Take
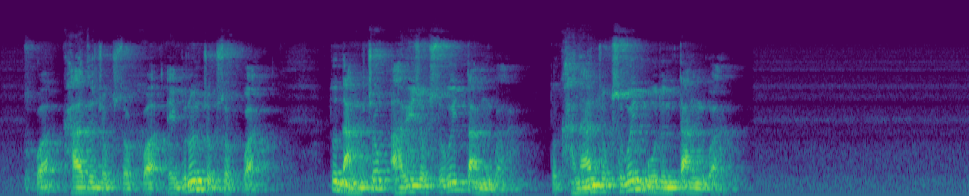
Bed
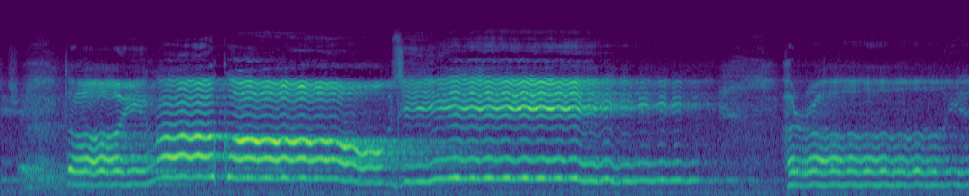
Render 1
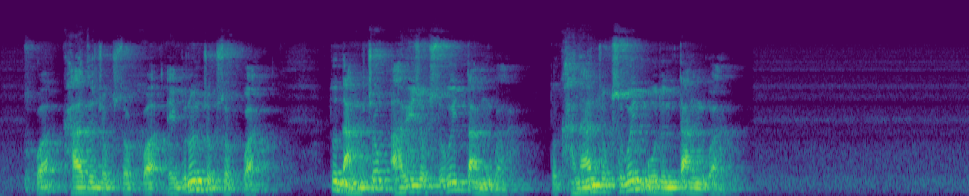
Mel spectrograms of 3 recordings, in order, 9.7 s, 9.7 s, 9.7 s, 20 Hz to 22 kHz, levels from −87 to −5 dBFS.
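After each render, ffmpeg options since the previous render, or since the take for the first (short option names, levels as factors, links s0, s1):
-af "bandreject=f=60:t=h:w=4,bandreject=f=120:t=h:w=4,bandreject=f=180:t=h:w=4,bandreject=f=240:t=h:w=4"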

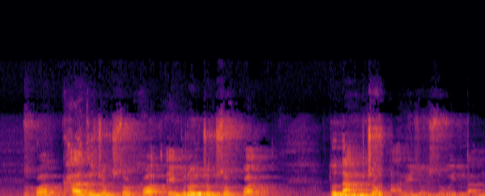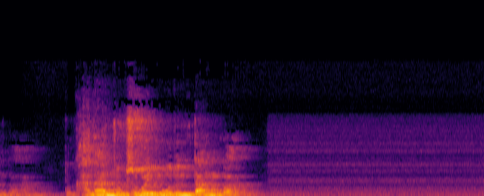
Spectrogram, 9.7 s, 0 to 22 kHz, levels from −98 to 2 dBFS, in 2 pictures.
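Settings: -filter_complex "[0:a]asettb=1/sr,asplit=3[s0][s1][s2];[s0]atrim=end=3.824[s3];[s1]atrim=start=3.82:end=5.68,asetpts=PTS-STARTPTS,afade=t=in:d=0.004:c=qsin,afade=t=out:st=1.856:d=0.004:c=qsin,acompressor=threshold=0.0112:ratio=4:attack=3.2:release=140:knee=1:detection=peak[s4];[s2]atrim=start=5.676[s5];[s3][s4]acrossfade=d=0.004:c1=hsin:c2=qsin[s6];[s6][s5]acrossfade=d=0.004:c1=qsin:c2=hsin"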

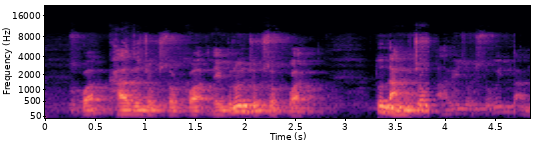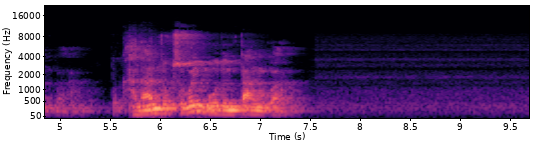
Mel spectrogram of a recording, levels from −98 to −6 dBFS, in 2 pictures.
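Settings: -af "volume=0.376"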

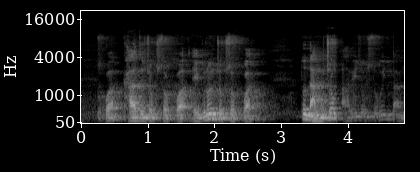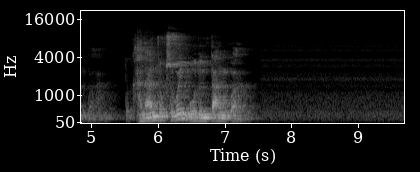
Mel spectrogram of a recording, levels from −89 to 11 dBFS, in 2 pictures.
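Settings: -af anull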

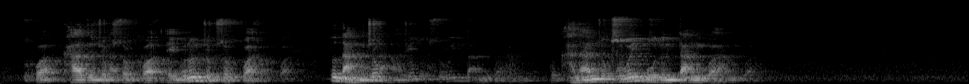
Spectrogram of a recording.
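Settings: -filter_complex "[0:a]asplit=2[s0][s1];[s1]adelay=44,volume=0.422[s2];[s0][s2]amix=inputs=2:normalize=0,aecho=1:1:362:0.178"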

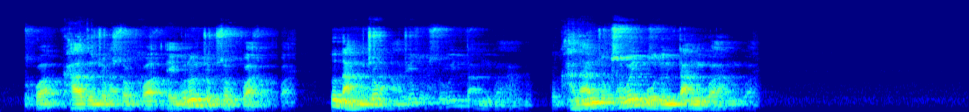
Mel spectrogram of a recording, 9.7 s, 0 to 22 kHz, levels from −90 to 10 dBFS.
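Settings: -af "agate=range=0.158:threshold=0.00251:ratio=16:detection=peak,bass=f=250:g=-4,treble=f=4000:g=5"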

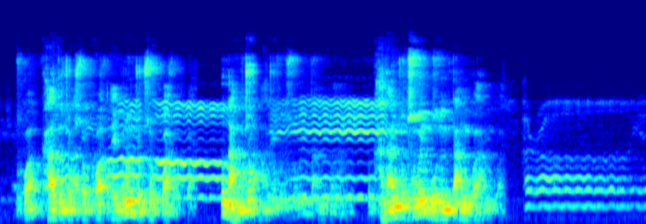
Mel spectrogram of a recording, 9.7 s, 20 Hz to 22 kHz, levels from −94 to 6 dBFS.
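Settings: -filter_complex "[1:a]volume=0.126[s0];[0:a][s0]amix=inputs=2:normalize=0"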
